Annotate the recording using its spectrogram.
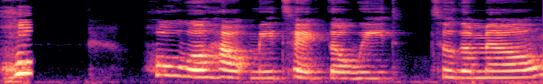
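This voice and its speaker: A woman's put-on character voice, high in pitch and fairly slow. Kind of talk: bedtime story. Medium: read story. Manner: earnest, steady.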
